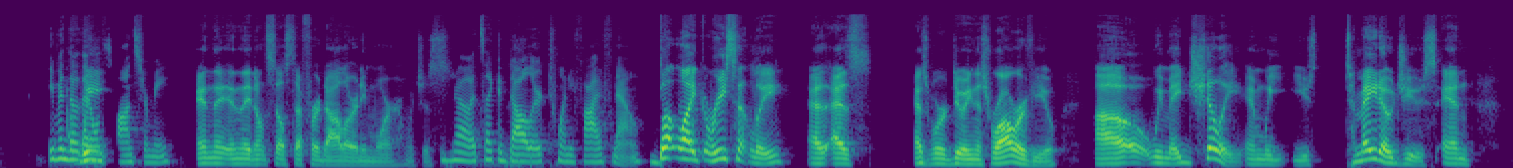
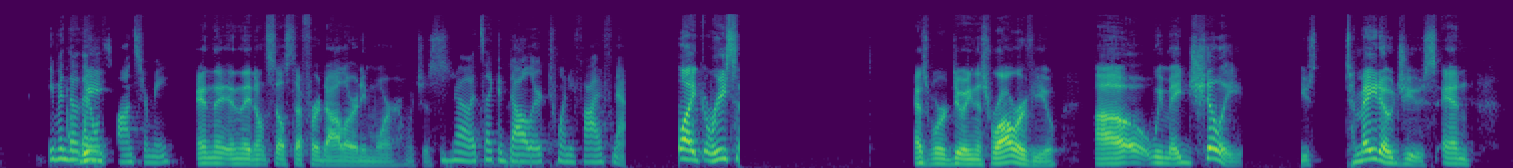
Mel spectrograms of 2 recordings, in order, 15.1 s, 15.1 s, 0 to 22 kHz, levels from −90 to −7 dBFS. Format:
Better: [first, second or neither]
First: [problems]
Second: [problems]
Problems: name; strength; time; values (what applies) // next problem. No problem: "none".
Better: first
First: none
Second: audio cutting out; at 6.5 s for 0.5 s, at 7.5 s for 1.5 s and at 12 s for 0.5 s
